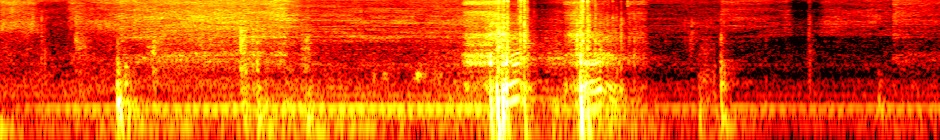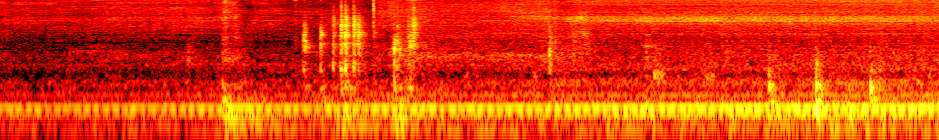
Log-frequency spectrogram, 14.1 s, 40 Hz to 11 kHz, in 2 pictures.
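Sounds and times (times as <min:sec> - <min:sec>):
metallic clank: 0:03.5 - 0:04.8.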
